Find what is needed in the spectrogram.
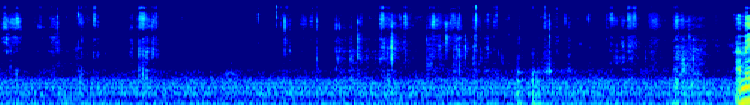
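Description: Faint crinkling and tearing of a butter wrapper as a stick of butter is peeled out of it, in scattered soft rustles over a low steady hum.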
